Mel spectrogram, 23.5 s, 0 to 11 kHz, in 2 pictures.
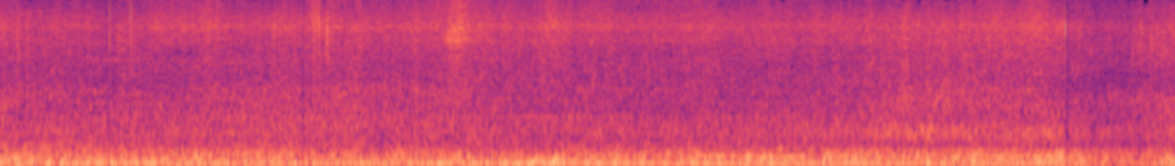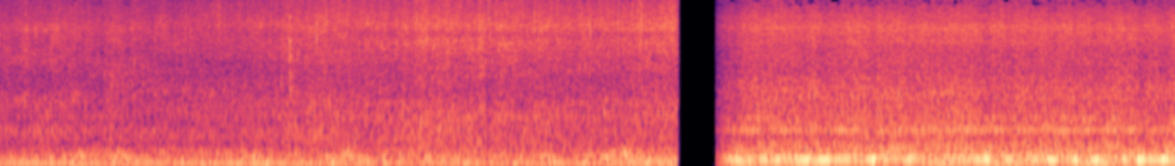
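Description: Four Winns 268 cruiser's engine running with a steady low hum as the boat moves slowly. After a brief break near the end it runs louder, with rushing water and wind from the boat under way at speed.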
